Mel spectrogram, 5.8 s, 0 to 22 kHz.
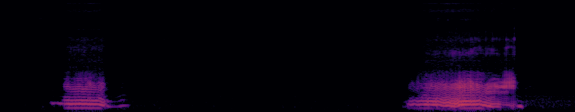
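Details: A sleeping 3 kg Chihuahua snores in two rough, rattling breaths about three seconds apart.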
